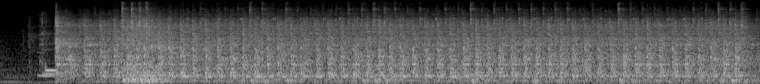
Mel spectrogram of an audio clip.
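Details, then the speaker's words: BMW F30 328i with N20 engine, towed in dead, code for a locked exhaust cam: long fast cranking with uneven chuffs that almost catch but never run. Crank no-start; cam timing is off, with compression suspected to leak into the exhaust. "as you can see it was almost going to catch but the timing is off when we checked it for codes it was indicating that there's an issue with the exhaust cam it's locked"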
